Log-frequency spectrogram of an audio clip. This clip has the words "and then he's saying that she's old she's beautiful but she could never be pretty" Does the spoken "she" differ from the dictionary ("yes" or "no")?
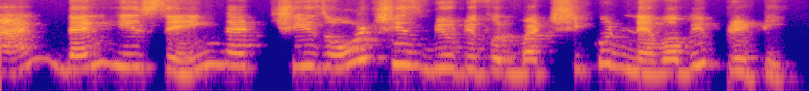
no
